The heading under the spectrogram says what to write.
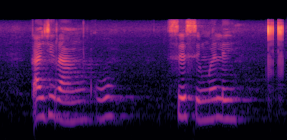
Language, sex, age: Northern Sotho, female, 19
